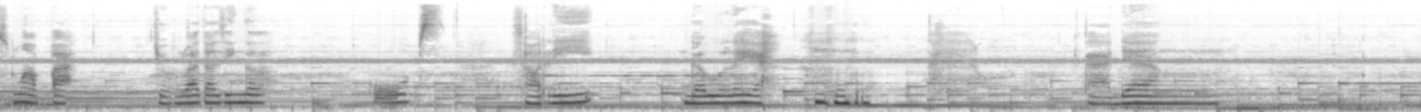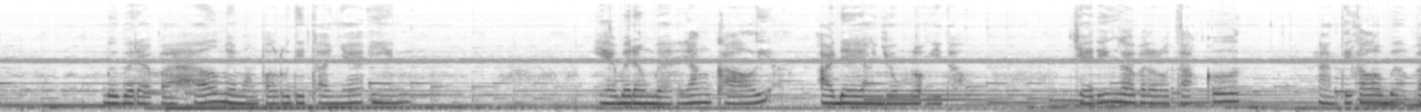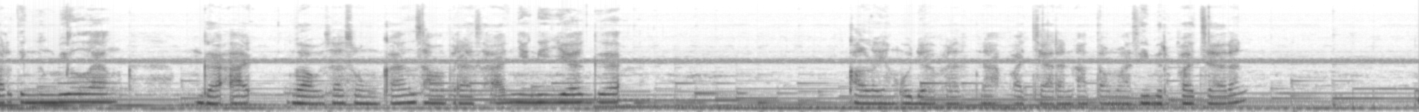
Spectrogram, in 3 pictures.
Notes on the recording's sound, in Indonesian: Maafin kalo ada suara yang lain yang masuk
